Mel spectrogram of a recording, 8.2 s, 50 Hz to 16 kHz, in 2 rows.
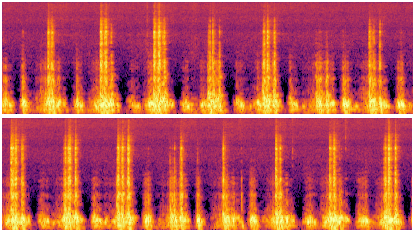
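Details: Heart auscultation at position T during a stress test (lying, sitting, standing, knee bends, standing, lying; 84–120 bpm): fast, loud, regular beats about 110/min after exertion, changing loudness, murmur changes, split S2, extra sounds.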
